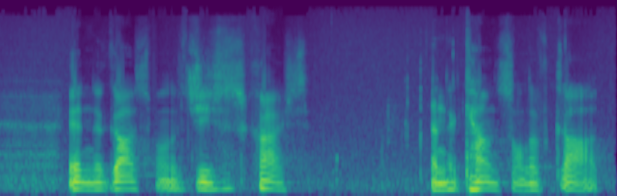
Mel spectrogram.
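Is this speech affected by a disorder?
Yes: ALS; under neurologist care.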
